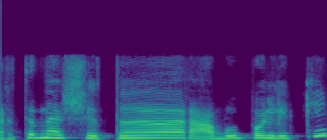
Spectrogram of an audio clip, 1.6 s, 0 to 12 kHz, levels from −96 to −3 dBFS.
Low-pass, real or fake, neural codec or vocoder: 7.2 kHz; fake; codec, 16 kHz, 2 kbps, X-Codec, HuBERT features, trained on balanced general audio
